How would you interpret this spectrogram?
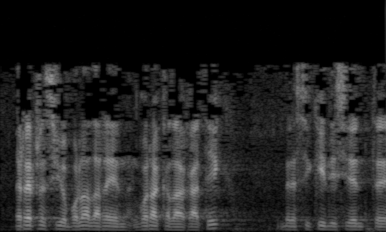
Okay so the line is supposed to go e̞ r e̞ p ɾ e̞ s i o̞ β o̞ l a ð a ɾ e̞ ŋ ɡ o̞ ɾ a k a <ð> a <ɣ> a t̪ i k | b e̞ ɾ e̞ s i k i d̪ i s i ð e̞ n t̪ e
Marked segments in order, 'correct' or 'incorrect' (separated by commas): correct, correct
